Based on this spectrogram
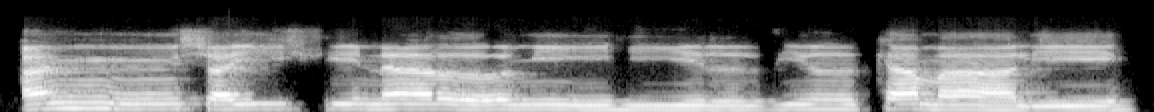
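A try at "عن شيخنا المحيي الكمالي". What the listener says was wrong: Jadi mihi ianya tasdid dan kasroh. Mihiyyidil kamali. mihiyyi. An syaikhinal mihiyyidil kamali.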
